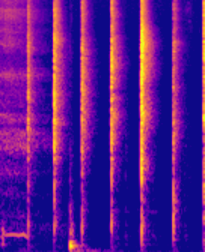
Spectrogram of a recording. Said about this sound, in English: I'm clapping myself with rage.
